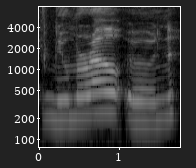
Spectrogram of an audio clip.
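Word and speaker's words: numéro un: So I picked up the numero un, is how I've been told it is pronounced, Chanel foundation.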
